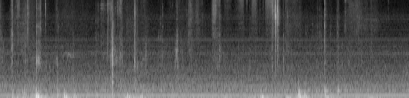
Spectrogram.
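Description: Trading cards and clear plastic toploaders handled by gloved hands: scattered light clicks, plastic rustles and soft taps on the table, with one brief sliding hiss a little past halfway. A steady low hum runs underneath.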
